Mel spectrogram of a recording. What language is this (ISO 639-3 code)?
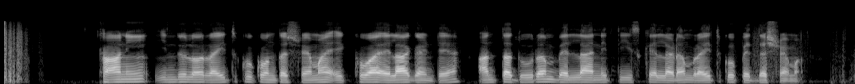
tel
